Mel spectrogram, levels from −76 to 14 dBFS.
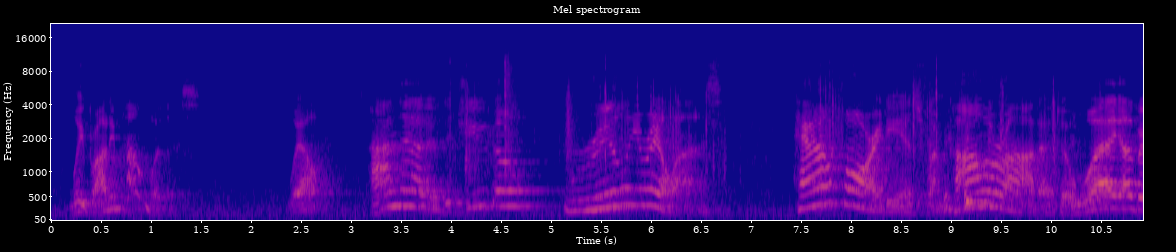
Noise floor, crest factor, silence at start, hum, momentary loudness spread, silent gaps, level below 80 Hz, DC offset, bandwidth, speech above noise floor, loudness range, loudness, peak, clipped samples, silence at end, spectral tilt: -65 dBFS; 20 dB; 0.2 s; none; 18 LU; none; -76 dBFS; under 0.1%; 17 kHz; 27 dB; 8 LU; -38 LUFS; -18 dBFS; under 0.1%; 0 s; -3.5 dB/octave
